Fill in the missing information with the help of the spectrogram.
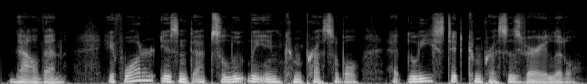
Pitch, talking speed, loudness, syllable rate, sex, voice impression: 115 Hz, 135 wpm, -18 LUFS, 5.1 syllables/s, male, very masculine, very adult-like, thick, slightly relaxed, powerful, slightly dark, soft, muffled, slightly fluent, cool, intellectual, slightly refreshing, very sincere, very calm, slightly mature, friendly, reassuring, unique, very elegant, slightly wild, sweet, slightly lively, kind, modest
